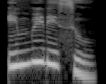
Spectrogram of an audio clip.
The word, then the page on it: ಇಂಬಿಡಿಸು: Kannada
